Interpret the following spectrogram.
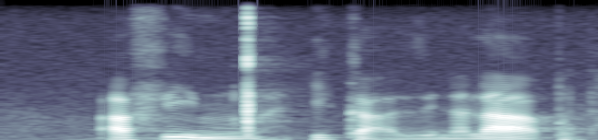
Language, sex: Xhosa, male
